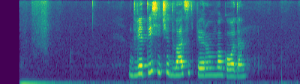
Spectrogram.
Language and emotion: Russian, neutral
